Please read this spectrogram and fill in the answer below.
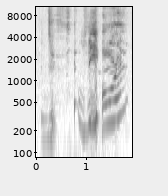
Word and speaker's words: Ghorn: Ghorn. Well, actually, you got that right then. Proud of you. No, I put emphasis on G. I separated G from your name.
